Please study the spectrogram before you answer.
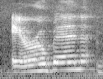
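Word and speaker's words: Arobynn: I know it's pronounced Arobin because that's how I listened to it in the book, but oh my gosh.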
